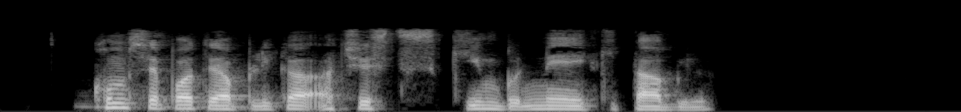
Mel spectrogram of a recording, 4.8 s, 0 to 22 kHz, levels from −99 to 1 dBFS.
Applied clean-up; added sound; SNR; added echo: none; none; none; none.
